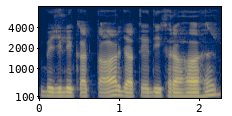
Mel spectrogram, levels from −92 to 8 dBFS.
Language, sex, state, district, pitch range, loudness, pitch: Hindi, male, Jharkhand, Deoghar, 120-125 Hz, -19 LUFS, 120 Hz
